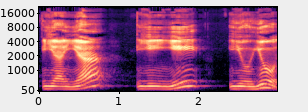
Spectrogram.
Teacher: huruf ya dari segi udara jahar tidak keluar udara. Ya yi yu tidak ada udara.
